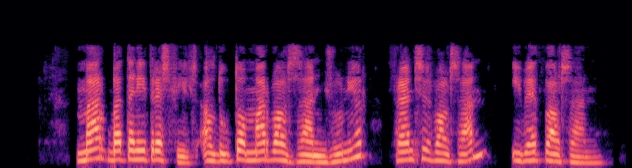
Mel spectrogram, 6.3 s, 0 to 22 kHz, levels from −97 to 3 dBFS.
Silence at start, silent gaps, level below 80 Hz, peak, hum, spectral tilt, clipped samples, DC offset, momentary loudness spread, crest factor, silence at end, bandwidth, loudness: 0.75 s; 5.03-5.07 s; -58 dBFS; 0 dBFS; none; -6.5 dB/octave; under 0.1%; under 0.1%; 10 LU; 18 dB; 0.3 s; 7.6 kHz; -18 LUFS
